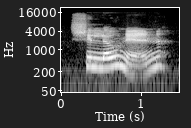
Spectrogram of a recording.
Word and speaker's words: Xilonen: The deity Shilonen, I'm assuming that's how it's pronounced, X-I-L-O-N-E-N. – Mm-hmm. Yes, that's correct.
